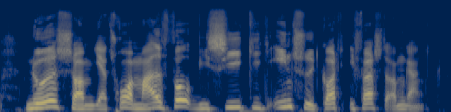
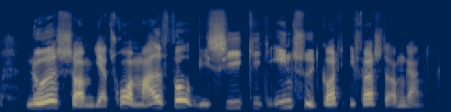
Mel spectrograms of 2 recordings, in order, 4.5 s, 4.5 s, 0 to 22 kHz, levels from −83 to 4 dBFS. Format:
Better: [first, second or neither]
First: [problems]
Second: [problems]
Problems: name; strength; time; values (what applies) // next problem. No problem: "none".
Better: first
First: none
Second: thin; somewhat; fading below 300 Hz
